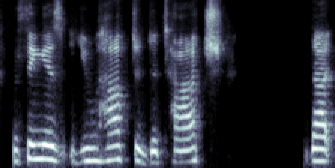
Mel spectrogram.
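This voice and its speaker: A woman speaks at a fairly slow pace at a medium pitch, an ordinary speaking voice. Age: 30s. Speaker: former medical doctor with chronic illness. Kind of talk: casual interview.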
